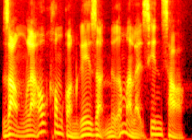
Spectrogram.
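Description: A man's voice: on the low side, normal speed, dry recording, studio quality. A man narrating a horror story expressively. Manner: expressive, animated. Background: faint music.

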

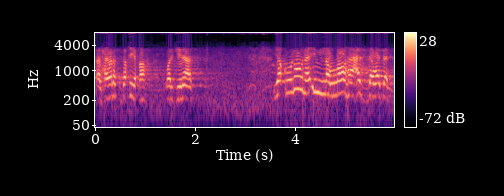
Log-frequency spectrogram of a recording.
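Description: High-pitched Egyptian preacher in an echoey hall. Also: male voice, slight background noise. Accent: Egyptian Arabic. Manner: animated, questioning the audience, dramatic slowdowns. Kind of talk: sermon. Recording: echoey hall with faint ambience.

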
